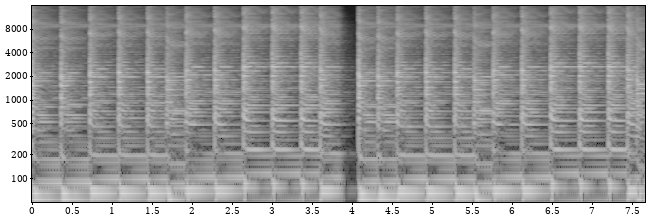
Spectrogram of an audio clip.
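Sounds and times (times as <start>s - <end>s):
big future house EDM bass loop in A sharp: 0.0s - 7.6s.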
